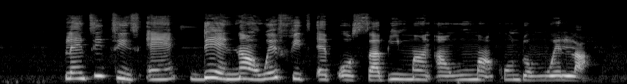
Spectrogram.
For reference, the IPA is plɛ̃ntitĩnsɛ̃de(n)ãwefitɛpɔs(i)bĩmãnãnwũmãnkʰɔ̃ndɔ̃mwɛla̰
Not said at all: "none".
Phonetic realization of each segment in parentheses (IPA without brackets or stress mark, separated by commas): n, a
